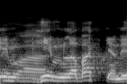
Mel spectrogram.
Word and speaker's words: Himlabacken: So pronounce the album title correctly for everybody. – Okay. – I can do it. Himlabacken. – There you go. – Himlabacken. – Yeah, which means Himlabacken.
